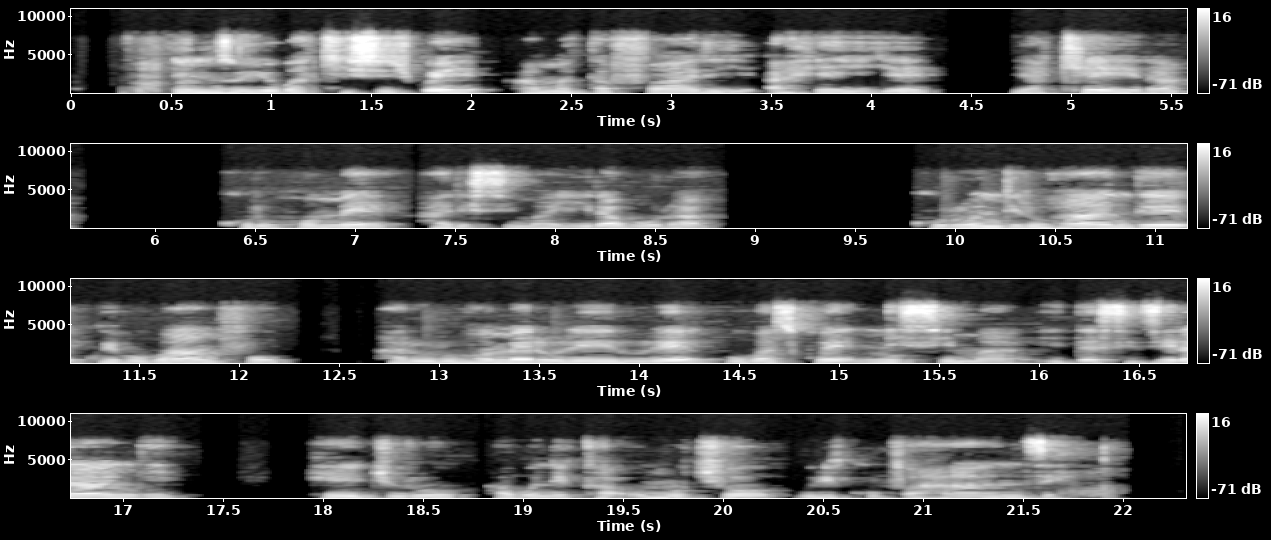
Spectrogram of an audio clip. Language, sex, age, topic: Rundi, female, 36-49, education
